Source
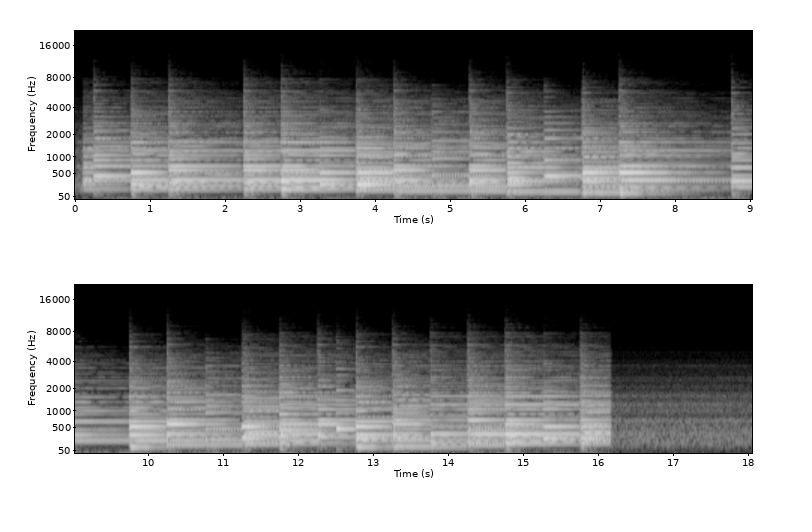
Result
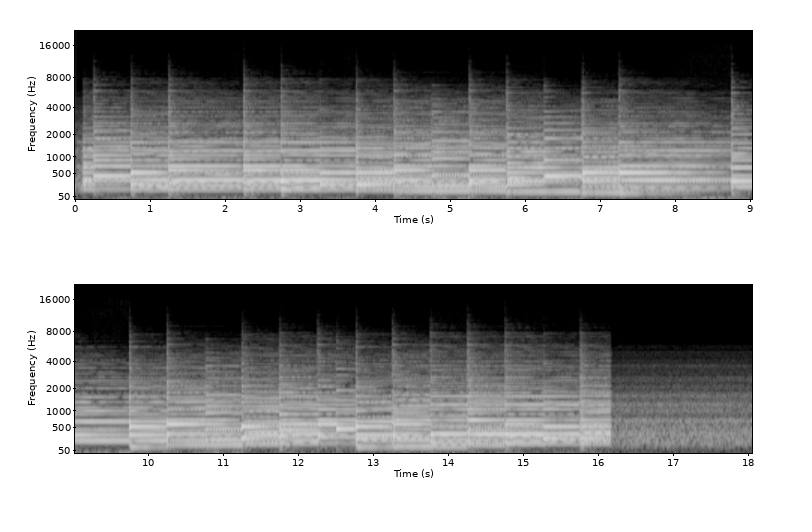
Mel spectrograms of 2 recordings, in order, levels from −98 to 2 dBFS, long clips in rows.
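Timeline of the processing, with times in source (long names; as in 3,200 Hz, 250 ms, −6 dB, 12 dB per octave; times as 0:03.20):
0:13.03–0:13.43: notch filter 2,000 Hz, Q 6
whole clip: parametric band 65 Hz −6.5 dB 0.97 octaves; downward compressor 5 to 1, threshold −24 dBFS; level +8.5 dB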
